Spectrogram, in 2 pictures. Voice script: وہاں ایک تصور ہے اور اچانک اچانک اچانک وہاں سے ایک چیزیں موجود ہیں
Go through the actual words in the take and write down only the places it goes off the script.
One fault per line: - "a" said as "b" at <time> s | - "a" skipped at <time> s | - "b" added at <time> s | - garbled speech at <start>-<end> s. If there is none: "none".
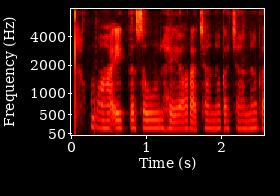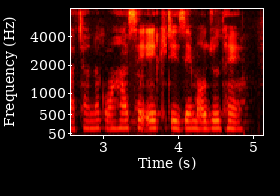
none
